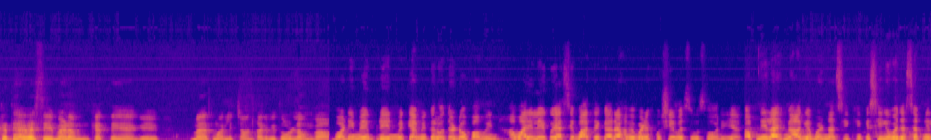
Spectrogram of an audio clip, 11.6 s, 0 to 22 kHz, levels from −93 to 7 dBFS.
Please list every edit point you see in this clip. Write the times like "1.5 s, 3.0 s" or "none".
4.1 s, 9.2 s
